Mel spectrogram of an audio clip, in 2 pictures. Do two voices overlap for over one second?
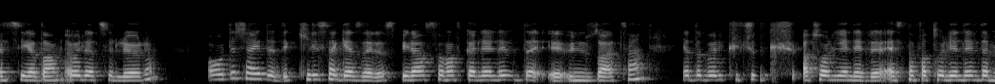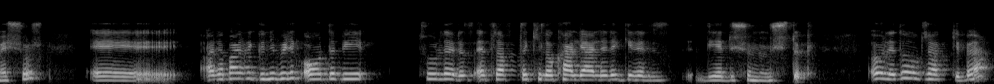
No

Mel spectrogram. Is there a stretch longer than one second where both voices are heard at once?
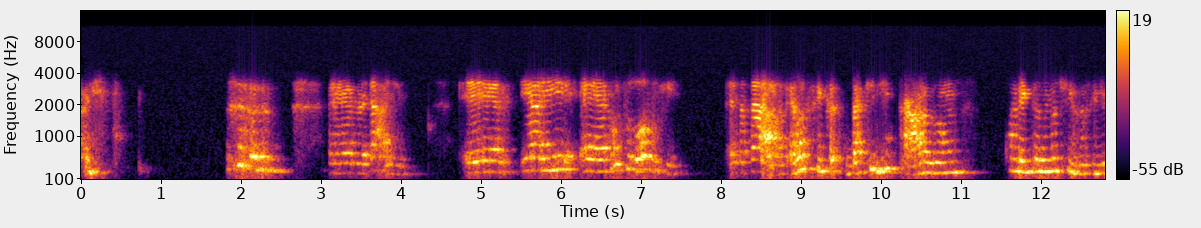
No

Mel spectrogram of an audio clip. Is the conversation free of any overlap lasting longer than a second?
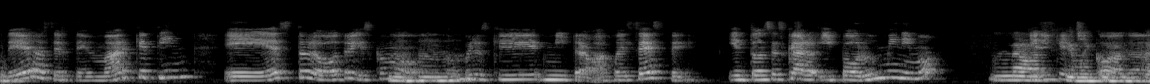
No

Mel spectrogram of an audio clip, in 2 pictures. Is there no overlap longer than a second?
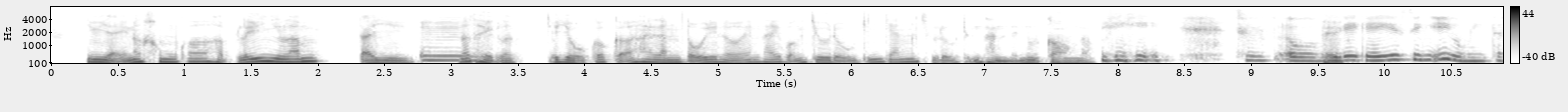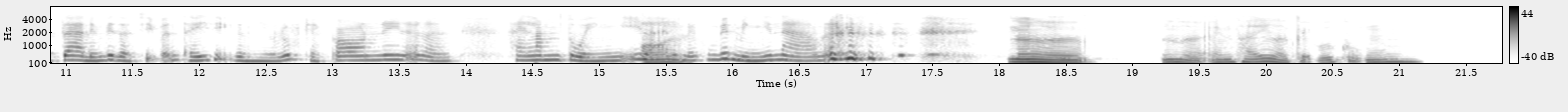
Yes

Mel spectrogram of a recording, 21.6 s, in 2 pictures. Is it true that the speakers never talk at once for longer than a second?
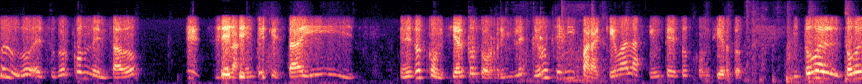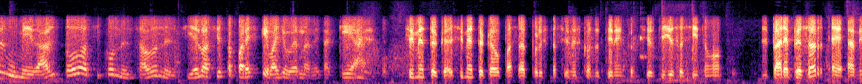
Yes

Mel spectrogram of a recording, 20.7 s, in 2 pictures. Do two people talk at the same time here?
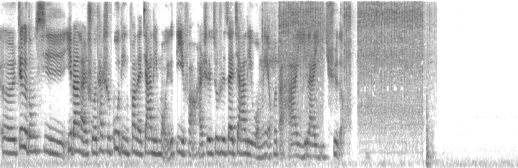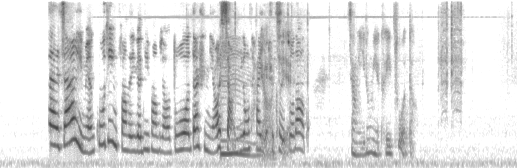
Yes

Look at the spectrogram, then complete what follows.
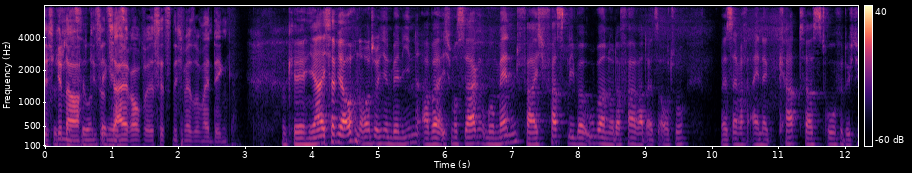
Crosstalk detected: Yes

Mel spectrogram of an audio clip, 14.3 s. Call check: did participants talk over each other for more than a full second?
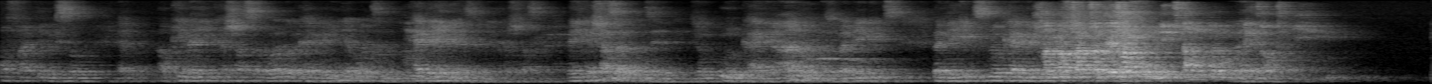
Yes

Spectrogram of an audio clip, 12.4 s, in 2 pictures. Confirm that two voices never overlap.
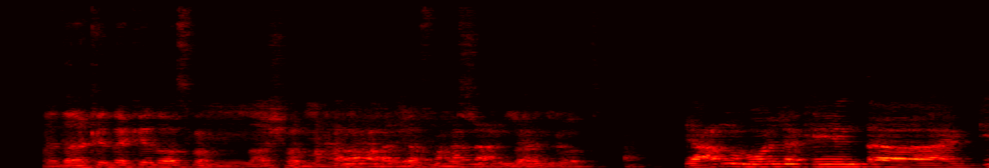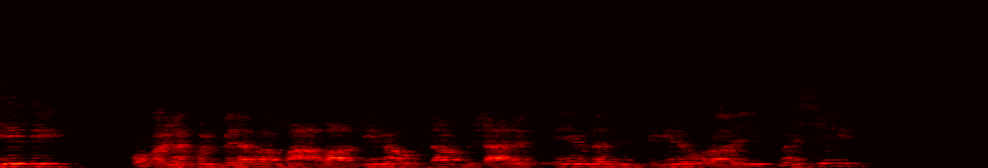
No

